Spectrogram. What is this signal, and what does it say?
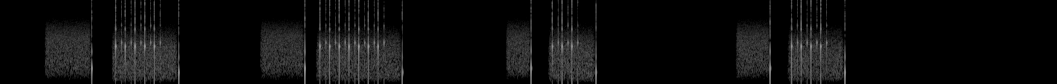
Pulse dialling, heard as a rotary dial, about 10 pulses a second. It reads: 5 7 3 4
